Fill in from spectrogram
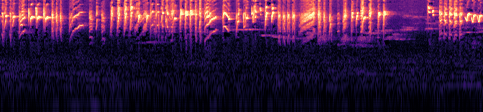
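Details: Aviary red siskin delivering rapid high twittering and trilled phrases mixed with short buzzy notes, a sustained whistle-like tone underneath, and a brief gap near the end before singing resumes.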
